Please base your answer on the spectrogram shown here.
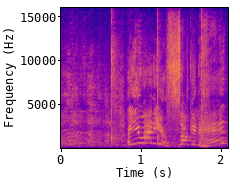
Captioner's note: audience laughing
